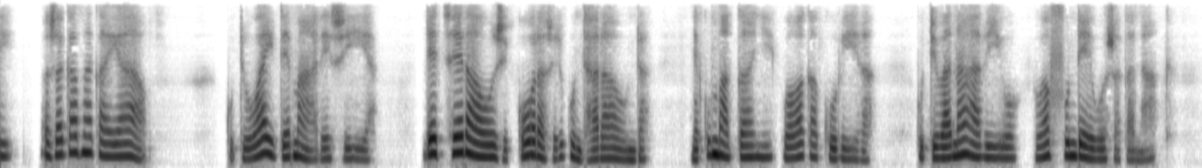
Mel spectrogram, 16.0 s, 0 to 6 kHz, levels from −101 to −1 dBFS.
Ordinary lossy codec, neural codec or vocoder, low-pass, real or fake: MP3, 32 kbps; codec, 16 kHz, about 1 kbps, DyCAST, with the encoder's durations; 5.4 kHz; fake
